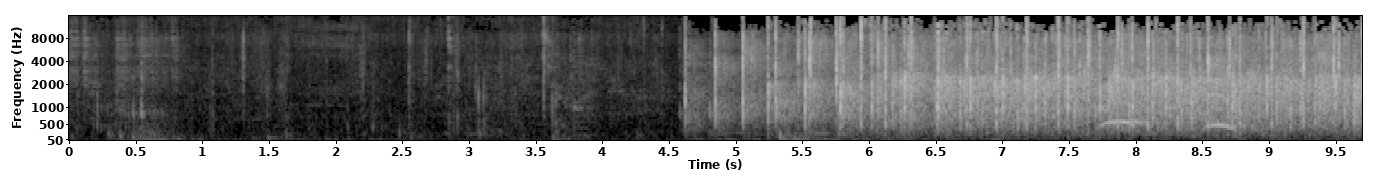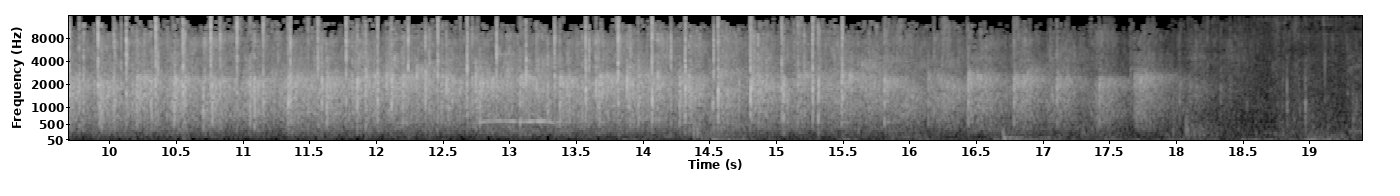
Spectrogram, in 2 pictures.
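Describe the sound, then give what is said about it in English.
A crowd bursts into applause after a reader finishes a Bible reading, following a few quiet seconds: a dense steady patter of many hands clapping that holds strong for over ten seconds before gradually thinning and fading out. “Yeah, so I meant to mention this actually in my introduction, but please feel free to clap after people are finished.”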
